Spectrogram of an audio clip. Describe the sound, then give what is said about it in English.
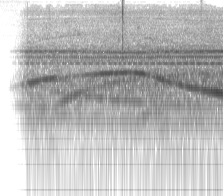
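Sirens wail in Yushu Prefecture, China, during a day of mourning for earthquake victims. After a moment of silence the wail starts up and holds loud and continuous, with several overlapping tones sweeping slowly up and down. “Officials ordered the flag to half-staff as sirens and car horns wailed in Yushu Prefecture, the site of last Wednesday's quake.”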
